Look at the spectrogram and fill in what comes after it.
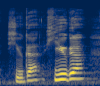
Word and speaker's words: Hygge: But really the, and I'm going to pronounce this as I have just learned this weekend, Hygge.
